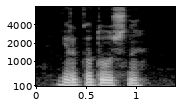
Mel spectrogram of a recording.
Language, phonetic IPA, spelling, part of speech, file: Polish, [ˌvʲjɛlkɔˈduʃnɨ], wielkoduszny, adjective, LL-Q809 (pol)-wielkoduszny.wav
